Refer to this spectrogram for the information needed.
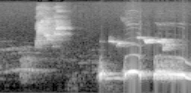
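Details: Spotted dove used as a lure for trapping, sandung kuk style: a faint thin note and a brief high chirp, then a loud hollow stuttering coo rising into a drawn-out throaty phrase.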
